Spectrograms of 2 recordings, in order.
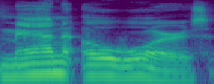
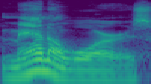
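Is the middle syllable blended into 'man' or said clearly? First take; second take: clearly; blended. First: The middle 'o' is said clearly and separately. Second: The middle 'o' blends into 'man' as one word. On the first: The speaker calls it right. "That's Man O Wars" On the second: The speaker calls it wrong. "not Mana Wars, which sounds like an offshoot of Magic"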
